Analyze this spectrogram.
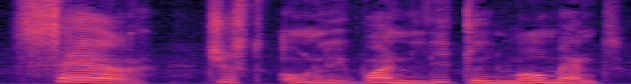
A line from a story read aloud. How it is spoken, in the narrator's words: pleadingly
